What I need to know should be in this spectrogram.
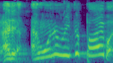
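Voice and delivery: high, fast childish whine, lightly voiced; whiny little girl. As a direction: mimic a three-year-old begging to read. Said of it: "And she'll start crying".

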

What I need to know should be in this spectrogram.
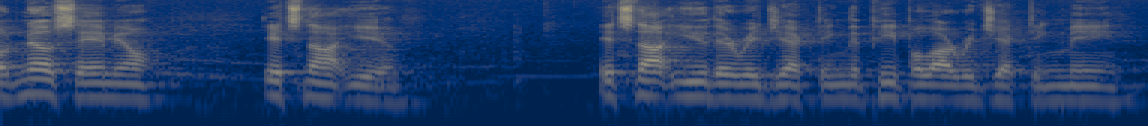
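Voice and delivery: low, soft voice of God consoling; gentle reassurance. Acted. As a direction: quietly reassure someone who feels to blame. God reassuring a discouraged Samuel.

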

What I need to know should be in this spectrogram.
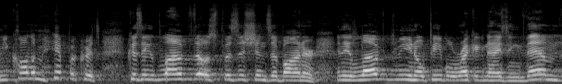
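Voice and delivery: loud, high, impassioned preaching; fired-up sermon voice; preaching at full force. Acted. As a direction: pour it out to the congregation.

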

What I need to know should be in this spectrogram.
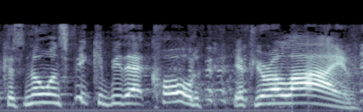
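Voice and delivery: high, drawn-out comic exclamation; incredulous punchline, stretched and high; mock incredulity. Retold bedtime shock at cold feet.

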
